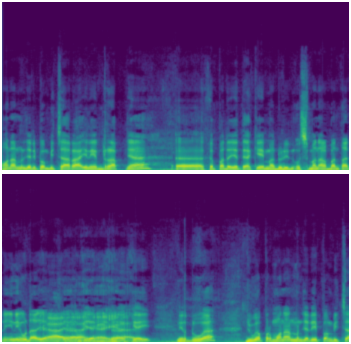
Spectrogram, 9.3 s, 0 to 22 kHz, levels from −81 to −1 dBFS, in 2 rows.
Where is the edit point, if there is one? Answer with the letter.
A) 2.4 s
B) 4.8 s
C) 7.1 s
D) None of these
C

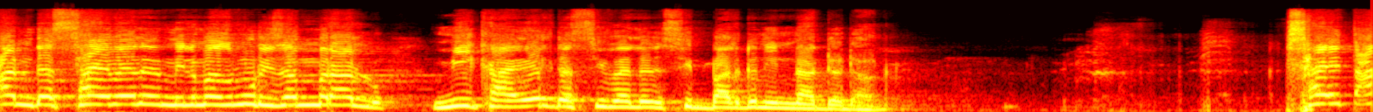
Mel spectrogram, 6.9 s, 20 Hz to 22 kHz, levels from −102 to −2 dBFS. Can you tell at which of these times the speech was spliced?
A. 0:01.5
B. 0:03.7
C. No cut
C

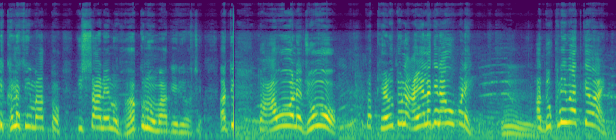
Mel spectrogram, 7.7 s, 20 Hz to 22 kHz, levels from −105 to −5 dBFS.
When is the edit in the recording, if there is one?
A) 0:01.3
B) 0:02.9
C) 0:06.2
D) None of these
B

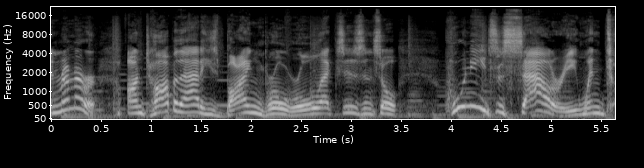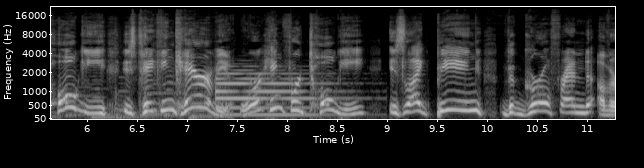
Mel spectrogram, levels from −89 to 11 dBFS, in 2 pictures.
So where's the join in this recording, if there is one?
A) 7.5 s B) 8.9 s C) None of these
A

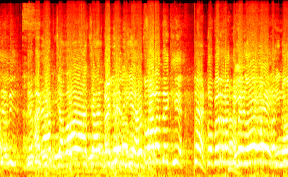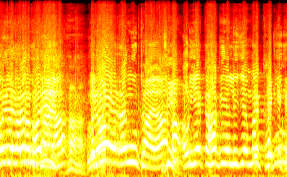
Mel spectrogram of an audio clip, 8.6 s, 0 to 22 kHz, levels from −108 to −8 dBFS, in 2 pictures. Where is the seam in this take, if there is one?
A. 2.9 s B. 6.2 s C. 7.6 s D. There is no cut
A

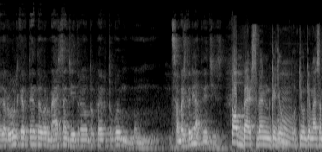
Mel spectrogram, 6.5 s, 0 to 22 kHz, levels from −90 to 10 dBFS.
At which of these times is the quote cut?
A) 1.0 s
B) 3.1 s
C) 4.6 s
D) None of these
C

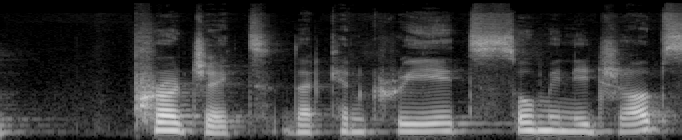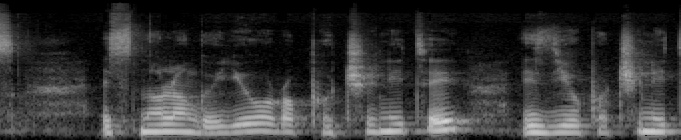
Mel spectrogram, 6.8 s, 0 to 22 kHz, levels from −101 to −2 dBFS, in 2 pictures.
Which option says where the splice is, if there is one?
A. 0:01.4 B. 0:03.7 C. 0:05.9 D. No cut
D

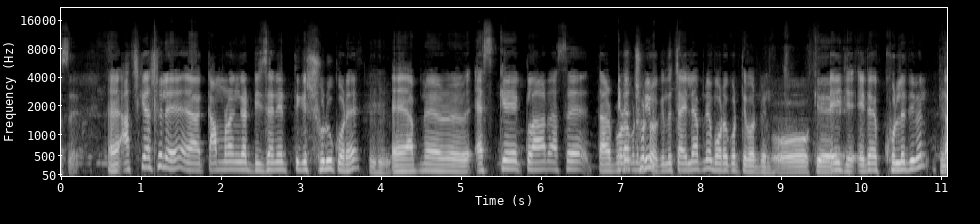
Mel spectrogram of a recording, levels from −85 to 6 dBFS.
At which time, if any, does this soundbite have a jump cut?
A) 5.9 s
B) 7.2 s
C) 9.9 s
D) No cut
B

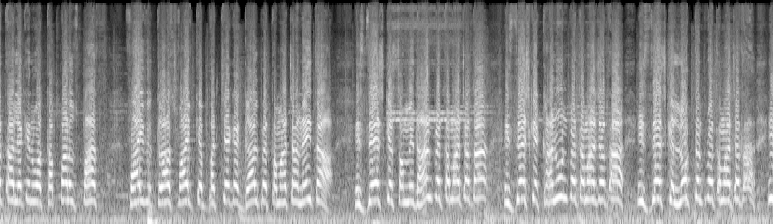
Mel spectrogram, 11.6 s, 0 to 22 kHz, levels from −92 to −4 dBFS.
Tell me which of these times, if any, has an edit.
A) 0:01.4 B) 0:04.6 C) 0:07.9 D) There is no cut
D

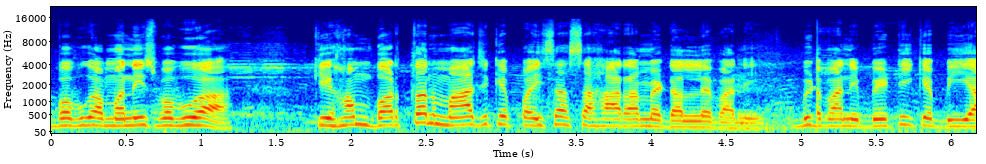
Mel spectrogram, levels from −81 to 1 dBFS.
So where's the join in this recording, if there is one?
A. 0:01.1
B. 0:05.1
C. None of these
B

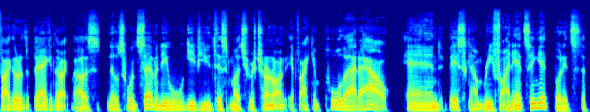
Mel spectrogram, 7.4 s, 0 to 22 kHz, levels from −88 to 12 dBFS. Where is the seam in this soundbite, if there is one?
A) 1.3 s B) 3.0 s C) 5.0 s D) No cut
C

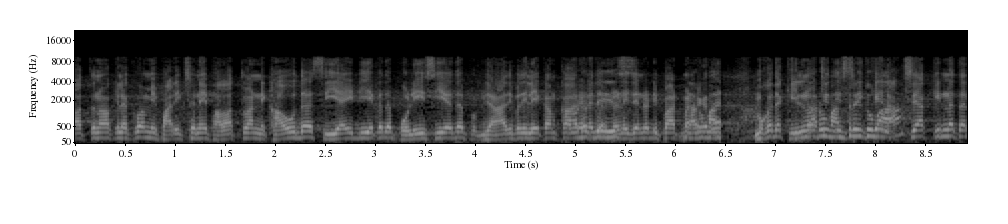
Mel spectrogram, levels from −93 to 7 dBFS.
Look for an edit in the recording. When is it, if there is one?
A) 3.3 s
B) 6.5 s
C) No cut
B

